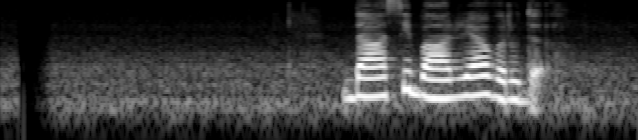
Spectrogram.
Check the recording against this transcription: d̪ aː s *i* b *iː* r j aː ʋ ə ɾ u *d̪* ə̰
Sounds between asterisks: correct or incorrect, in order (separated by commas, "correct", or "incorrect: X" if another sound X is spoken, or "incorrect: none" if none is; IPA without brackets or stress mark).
correct, incorrect: aː, correct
